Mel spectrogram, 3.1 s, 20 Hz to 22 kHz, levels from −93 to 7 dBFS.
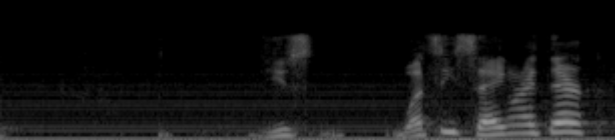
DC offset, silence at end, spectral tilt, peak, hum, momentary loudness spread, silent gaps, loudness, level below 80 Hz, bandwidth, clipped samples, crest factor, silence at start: under 0.1%; 0 s; -5 dB/octave; -28 dBFS; none; 22 LU; none; -45 LUFS; -58 dBFS; 8.2 kHz; under 0.1%; 18 dB; 0 s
